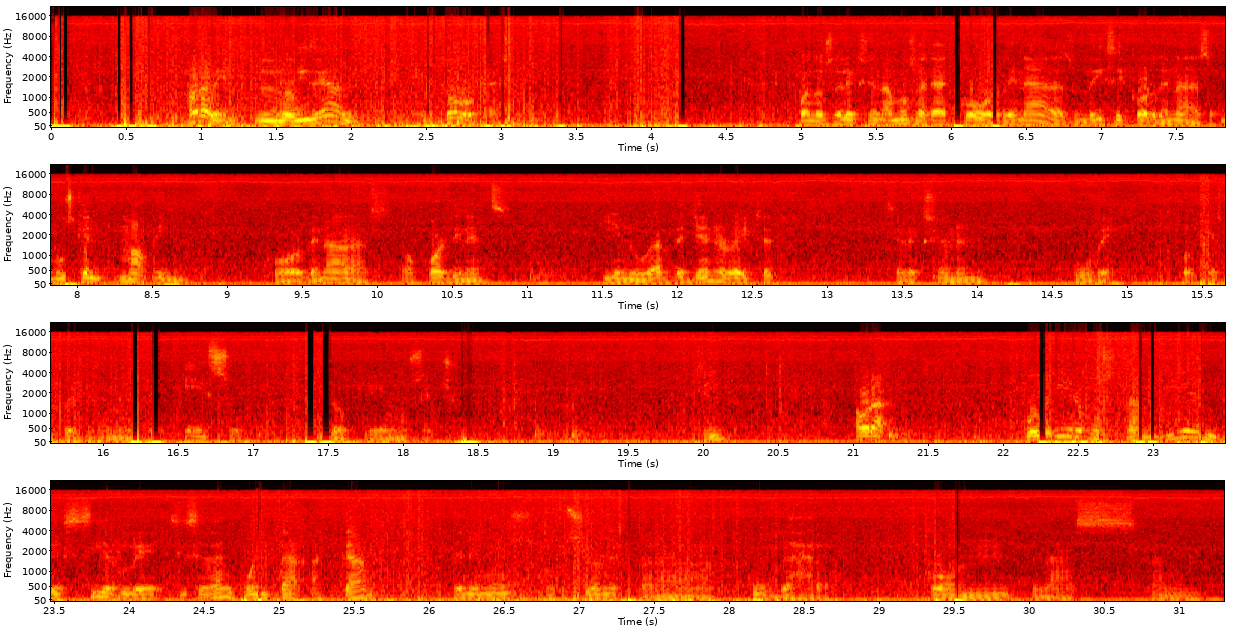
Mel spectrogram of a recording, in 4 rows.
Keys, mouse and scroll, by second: 0.4 Escape, 2.1-3.8 scroll down 4, 12.6 click, 14.3 click, 18.7 p, 20.5 Escape, 21.2-22.0 scroll down 4, 26.9 click.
